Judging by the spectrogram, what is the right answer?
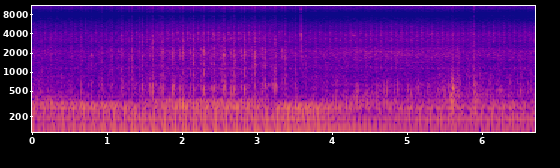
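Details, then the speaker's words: Turbo Honda Civic with R18 engine and a knock, testing by unplugging ignition coils one at a time: uneven lumpy idle stumbling about three to four times a second; misfire with one coil out, check engine light on. "Let's try this. Uh-oh. It's definitely misfiring now."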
